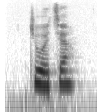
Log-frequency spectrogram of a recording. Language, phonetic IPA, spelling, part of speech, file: Russian, [ˈtʲɵtʲə], тётя, noun, Ru-тётя.ogg
- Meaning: 1. aunt 2. woman, lady; auntie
